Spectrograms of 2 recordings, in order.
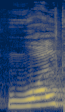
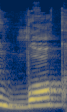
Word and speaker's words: walk: WALK, वॉल्क नहीं वॉक हो गया।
